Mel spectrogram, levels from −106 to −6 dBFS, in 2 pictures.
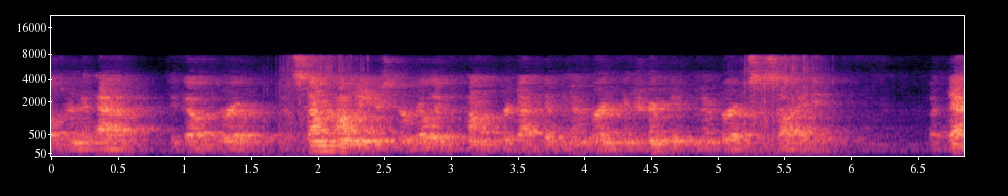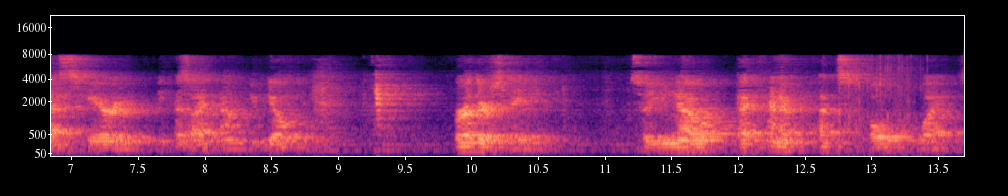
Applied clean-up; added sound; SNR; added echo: neural separator model SepFormer DNS4.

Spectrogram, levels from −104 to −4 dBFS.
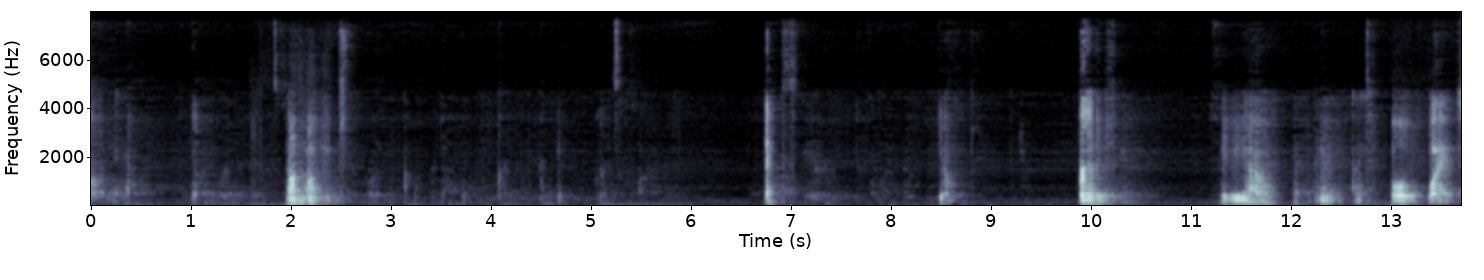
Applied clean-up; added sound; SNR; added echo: neural mask model DeepFilterNet 3.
